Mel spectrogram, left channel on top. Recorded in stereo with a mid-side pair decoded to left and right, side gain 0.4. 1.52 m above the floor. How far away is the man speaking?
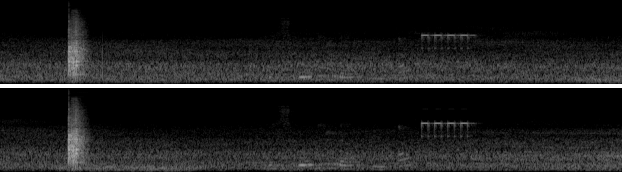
About 4 m.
